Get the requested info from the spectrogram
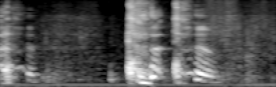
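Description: A person coughing twice, two sharp coughs about half a second apart, starting about a second in.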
